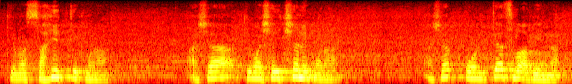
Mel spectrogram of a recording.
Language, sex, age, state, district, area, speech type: Marathi, male, 60+, Maharashtra, Satara, urban, spontaneous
